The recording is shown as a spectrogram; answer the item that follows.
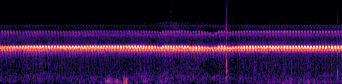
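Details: In spring in the southern half of the state, an American toad holds a long, steady, high trill without a break, with a faint low thump and a brief click partway through.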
